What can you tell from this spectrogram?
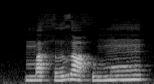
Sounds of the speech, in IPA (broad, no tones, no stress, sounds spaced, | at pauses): m a h ə ð ɑ h u m õ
